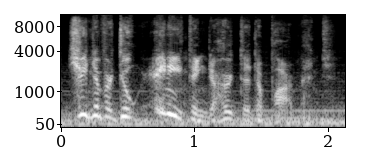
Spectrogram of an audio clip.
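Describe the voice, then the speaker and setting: A puzzled, high-voiced cop. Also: male voice, wildly swooping pitch, quick pace. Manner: puzzled, defensive. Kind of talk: video game voice acting. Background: music.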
